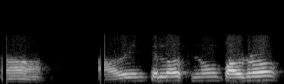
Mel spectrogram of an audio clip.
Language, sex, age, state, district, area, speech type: Odia, male, 60+, Odisha, Jharsuguda, rural, conversation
